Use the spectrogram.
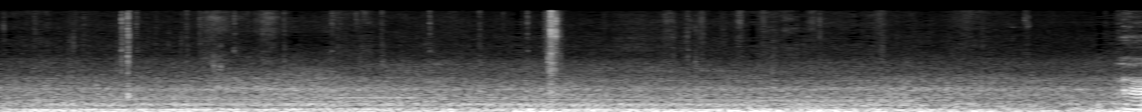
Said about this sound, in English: For shit's sake, everybody slamming their goddamn brakes.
